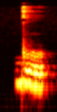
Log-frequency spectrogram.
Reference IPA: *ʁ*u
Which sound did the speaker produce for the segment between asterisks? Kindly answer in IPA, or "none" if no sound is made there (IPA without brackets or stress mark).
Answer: ɡ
